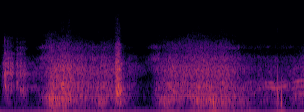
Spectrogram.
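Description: After two men climb into a car and use its ignition key, the engine cranks and catches, then revs up and pulls away with a steady, rushing drone that holds fairly loud to the end.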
